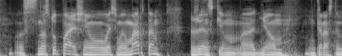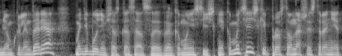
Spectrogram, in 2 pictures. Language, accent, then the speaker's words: Russian; Sukhobuzimskoye, Krasnoyarsk Krai, Russia; моя малая родина, село Сухобузимское, я все-таки, скажем так, при определенных обстоятельствах заканчивал Сухобузимскую среднюю школу, правда, это было еще в прошлом веке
